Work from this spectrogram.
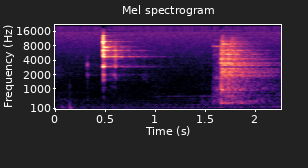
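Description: A hammer strikes a piece of iron twice, producing two sharp, bright metallic clinks with a high ringing tone that fades quickly. The iron is unharmed by the strikes.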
